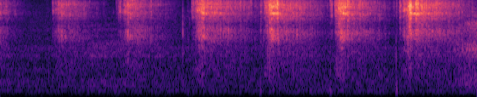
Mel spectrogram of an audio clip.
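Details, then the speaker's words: Old wood trailer wheel bearing spun by hand gives gritty, rumbling, rattling surges. It is rusted with pitted rollers and worn, so the bearing needs replacing. "that's going to be one noisy bearing and I know the will bearing shouldn't be that expensive"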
